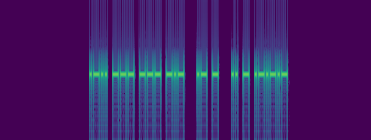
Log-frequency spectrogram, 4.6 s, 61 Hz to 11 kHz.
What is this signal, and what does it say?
Morse code, heard as a keyed tone, about 50 wpm, 700 Hz. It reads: LOOK AT IT.
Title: Sentences from Top 100 Words 50wpm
